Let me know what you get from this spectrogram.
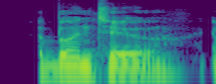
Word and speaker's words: Ubuntu: G-E-T-R-U-D-E. Here you go. Take it away. Ubuntu.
